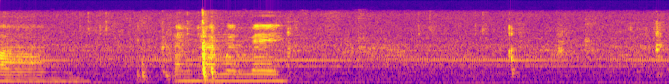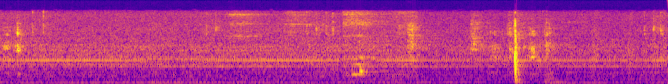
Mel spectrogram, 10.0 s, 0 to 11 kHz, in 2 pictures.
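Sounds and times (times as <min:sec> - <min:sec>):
computer mouse clicks: 0:03.1 - 0:05.4, 0:07.4 - 0:09.2.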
